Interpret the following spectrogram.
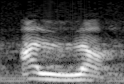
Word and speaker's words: Allah: But when you pronounce it, we have to tell them, pronounce it as Allah.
